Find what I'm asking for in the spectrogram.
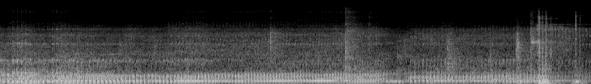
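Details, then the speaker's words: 1974 Honda Trail 90 (CT90) single-cylinder, sat since 1984, revived with new battery and starting fluid, still in gear, idle set low; even steady putter with no misses or knocks; normal running. "listen to that listen to that baby purr guys oh it's still in gear need to bump up the idle a little bit"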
